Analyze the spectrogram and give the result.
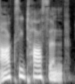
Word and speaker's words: oxytocin: Oxytocin.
